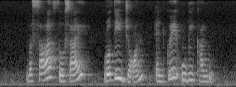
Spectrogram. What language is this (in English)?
English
